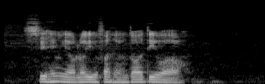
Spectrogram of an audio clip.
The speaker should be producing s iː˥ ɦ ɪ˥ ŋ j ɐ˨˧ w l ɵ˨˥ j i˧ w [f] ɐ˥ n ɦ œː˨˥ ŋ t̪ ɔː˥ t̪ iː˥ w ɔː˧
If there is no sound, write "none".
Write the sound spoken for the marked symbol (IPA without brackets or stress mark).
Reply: f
